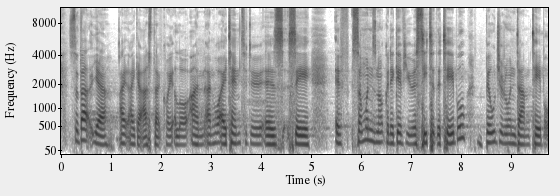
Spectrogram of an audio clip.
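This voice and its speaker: Over noticeable background noise, a woman with a Scottish accent talks at a moderate pace in a fairly low pitch with ordinary pitch variation. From Scotland. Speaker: tech executive, panel speaker. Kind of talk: panel discussion. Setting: stage with audience.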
